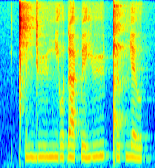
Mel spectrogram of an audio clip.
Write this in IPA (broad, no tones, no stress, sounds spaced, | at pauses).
ǀʰ ə ɲ d yː ɲ j o ɗ a k͡p e j yː ǃ ø p ɲ ɛ ʊ̯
